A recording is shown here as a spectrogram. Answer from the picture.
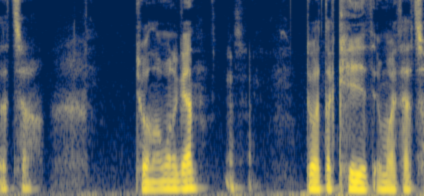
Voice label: "cudd", Welsh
